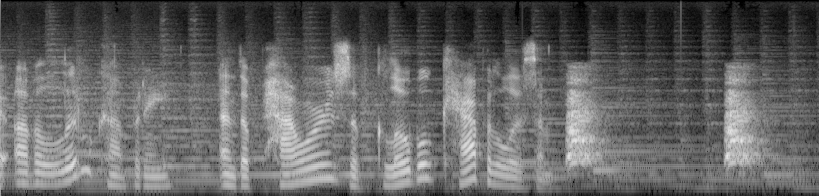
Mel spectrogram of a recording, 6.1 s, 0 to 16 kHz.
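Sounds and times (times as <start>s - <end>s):
speech: 0.0s - 4.3s
dog barking: 4.2s - 4.6s, 5.4s - 5.8s.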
